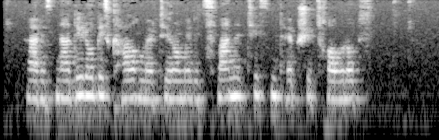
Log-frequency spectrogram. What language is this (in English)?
Georgian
